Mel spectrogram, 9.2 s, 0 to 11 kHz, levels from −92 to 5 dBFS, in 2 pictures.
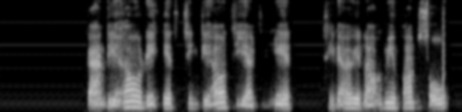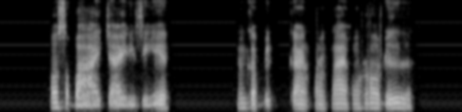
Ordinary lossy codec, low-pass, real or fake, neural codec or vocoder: none; none; fake; vocoder, 22.05 kHz, 80 mel bands, HiFi-GAN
